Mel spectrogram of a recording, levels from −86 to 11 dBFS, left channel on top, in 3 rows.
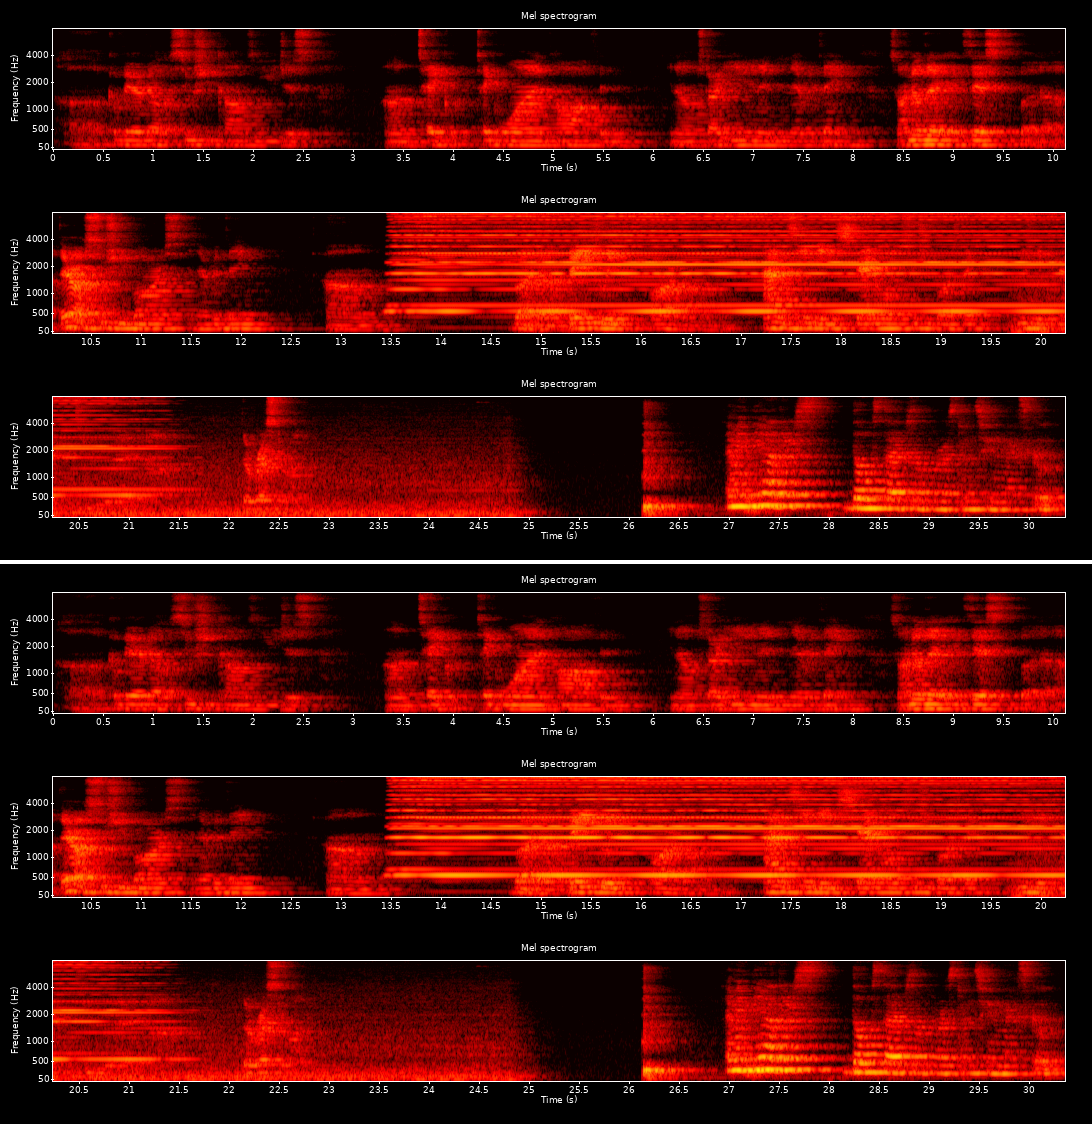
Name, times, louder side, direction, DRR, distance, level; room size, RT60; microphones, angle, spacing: voice 1, 0.0-2.7 3.3-5.8 6.2-8.0 8.4-12.2 12.8-13.4 14.7-16.9 17.2-21.6 22.1-22.8, equal, 30° left, -3 dB, 0.8 m, -38 dB
Harmonica, 13.4-21.5, right 2 dB, 5° right, 0.4 m, -28 dB
sound 1, 19.7-24.8, equal, 30° right, 1.1 m, -45 dB
voice 2, 27.0-27.9 28.1-30.2, right 1 dB, 85° right, -10 dB, 1.1 m, -28 dB
4.3 x 3.7 x 2.3 m, 1.1 s
head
